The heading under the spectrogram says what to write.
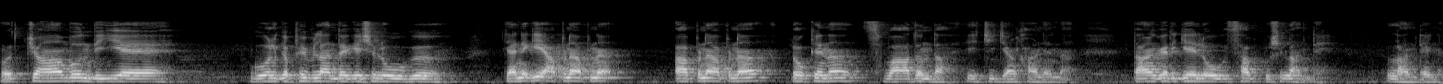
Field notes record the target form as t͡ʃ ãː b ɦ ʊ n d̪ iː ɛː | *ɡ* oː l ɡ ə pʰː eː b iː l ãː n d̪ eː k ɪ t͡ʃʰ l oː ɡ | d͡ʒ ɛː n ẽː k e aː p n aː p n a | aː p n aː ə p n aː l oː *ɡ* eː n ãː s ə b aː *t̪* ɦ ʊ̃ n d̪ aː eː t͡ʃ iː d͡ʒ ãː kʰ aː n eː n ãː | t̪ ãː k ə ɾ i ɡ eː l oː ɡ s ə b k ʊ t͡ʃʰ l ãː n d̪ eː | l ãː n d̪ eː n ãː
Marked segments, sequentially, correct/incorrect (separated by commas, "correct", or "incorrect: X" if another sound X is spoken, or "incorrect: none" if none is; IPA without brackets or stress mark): correct, incorrect: k, incorrect: d̪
